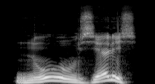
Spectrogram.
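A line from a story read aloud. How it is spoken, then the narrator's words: Strained. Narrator (Russian): выдавил я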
